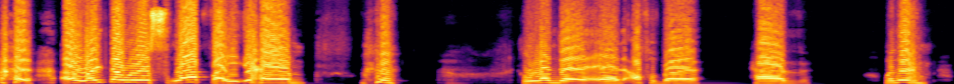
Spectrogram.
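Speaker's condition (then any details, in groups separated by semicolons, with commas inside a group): Cerebral palsy, spastic; from birth, muscle spasms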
